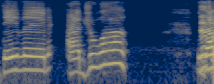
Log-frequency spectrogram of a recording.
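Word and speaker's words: Ajala: I got to speak to, I don't know how to pronounce his last name, David Adjula.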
